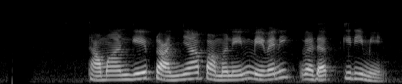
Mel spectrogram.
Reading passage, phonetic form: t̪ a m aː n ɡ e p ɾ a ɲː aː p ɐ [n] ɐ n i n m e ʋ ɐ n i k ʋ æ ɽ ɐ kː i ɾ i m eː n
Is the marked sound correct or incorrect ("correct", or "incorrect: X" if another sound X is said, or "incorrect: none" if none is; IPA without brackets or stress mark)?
incorrect: m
